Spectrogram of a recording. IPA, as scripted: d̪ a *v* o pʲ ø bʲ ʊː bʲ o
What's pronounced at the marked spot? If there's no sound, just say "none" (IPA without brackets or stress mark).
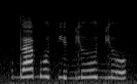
b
